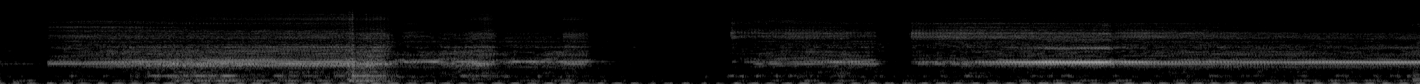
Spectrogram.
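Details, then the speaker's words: Sapele wine glass stem on a woodturning lathe, hollowed and getting quite thin. A steady high ringing tone and rough scraping hiss show the thinning wall chattering and vibrating under the tool. "can hear that vibration cuz it is getting quite thin."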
